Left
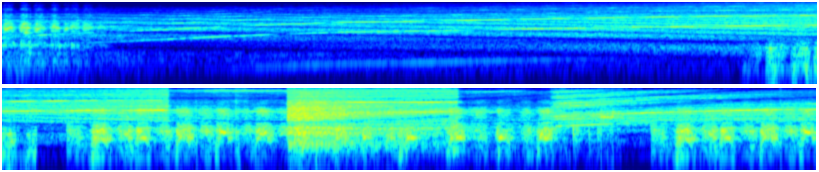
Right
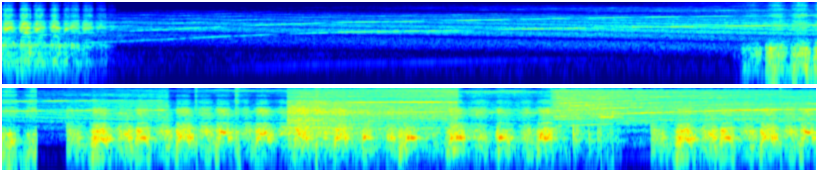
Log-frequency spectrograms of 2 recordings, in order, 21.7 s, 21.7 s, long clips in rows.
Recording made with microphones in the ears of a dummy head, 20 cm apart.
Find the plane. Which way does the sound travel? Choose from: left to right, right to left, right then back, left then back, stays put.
left to right.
